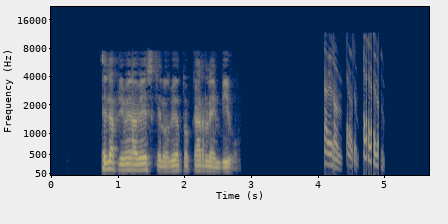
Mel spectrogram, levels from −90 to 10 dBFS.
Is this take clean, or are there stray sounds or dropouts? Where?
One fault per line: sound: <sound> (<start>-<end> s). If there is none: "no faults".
sound: chirp (4.1-5.0 s)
